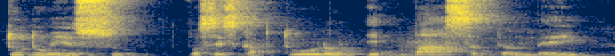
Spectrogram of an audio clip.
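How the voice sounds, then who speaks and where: A man teaching a recorded video lecture, talking quickly and tagging his sentences with questions to the students. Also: on the high side, expressive, reverberant, a little hiss or hum. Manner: talks fast, often adds "né?".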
